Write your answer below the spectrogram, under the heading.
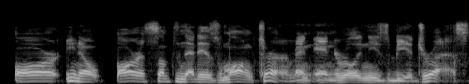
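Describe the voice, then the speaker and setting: In a normal speaking voice, a man with an American accent talks at a medium pitch and a moderate pace. His intonation is lively, and the background is quiet. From US West Coast, San Francisco Bay Area. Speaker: mayoral candidate. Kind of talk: political Q&A.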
